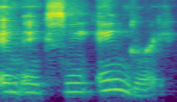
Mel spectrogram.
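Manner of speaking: normal talking voice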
